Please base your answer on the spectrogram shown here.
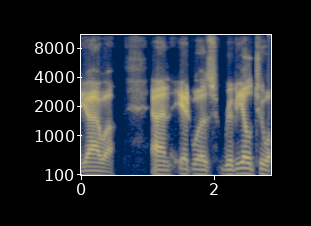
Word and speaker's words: Yahweh: There is the yah conclusion of the the name which certainly tells you how to pronounce three of the four letters in Yahweh.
